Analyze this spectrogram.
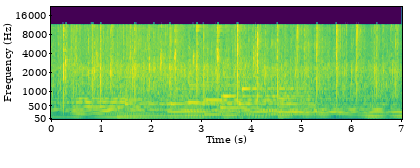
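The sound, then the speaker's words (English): Church audience clapping their hands, sharp scattered claps over sustained, shifting musical tones like a keyboard, lasting the whole clip at moderate volume. “Can you clap your hands?”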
